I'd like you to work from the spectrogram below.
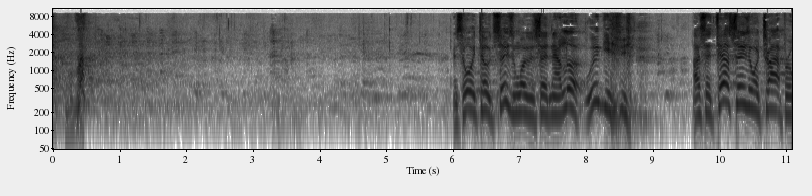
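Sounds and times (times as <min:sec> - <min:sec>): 
laughter: 0:00.0 - 0:06.0, 0:08.3 - 0:09.9
low steady murmur: 0:00.0 - 0:06.4
person on all fours imitating a dog bark: 0:00.2 - 0:00.6
speech: 0:00.2 - 0:00.6, 0:06.0 - 0:08.8, 0:09.6 - 0:11.0.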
